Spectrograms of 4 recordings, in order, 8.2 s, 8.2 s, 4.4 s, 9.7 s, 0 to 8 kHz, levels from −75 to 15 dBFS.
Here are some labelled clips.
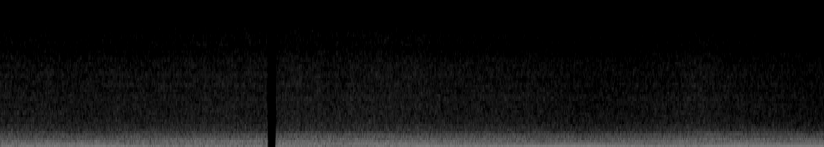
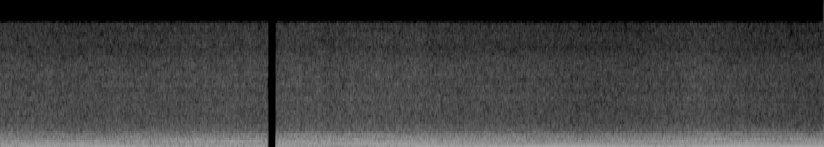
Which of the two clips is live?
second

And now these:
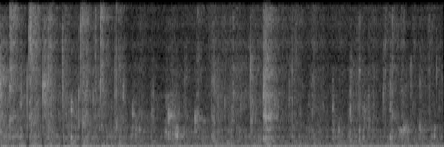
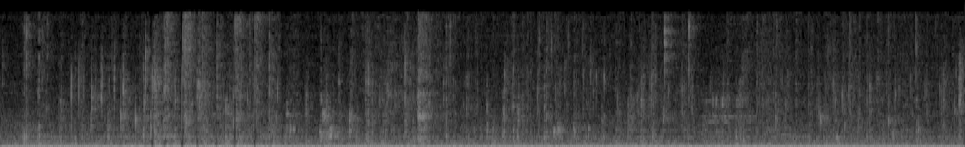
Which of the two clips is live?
second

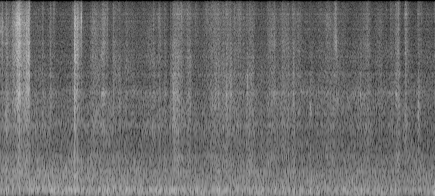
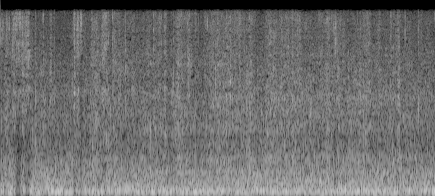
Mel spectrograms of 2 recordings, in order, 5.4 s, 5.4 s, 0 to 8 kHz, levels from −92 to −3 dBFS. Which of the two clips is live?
second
